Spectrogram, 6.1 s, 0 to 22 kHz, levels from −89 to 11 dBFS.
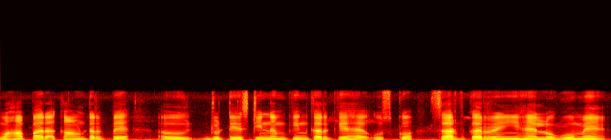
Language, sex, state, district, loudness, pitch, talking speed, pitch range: Hindi, male, Delhi, New Delhi, -20 LUFS, 145 Hz, 165 wpm, 140-160 Hz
